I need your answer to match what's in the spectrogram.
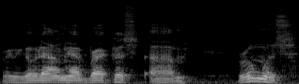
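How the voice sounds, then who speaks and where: A man's voice: deep voice, normal speed, mellow, slightly rough. A man chatting casually as he narrates a travel vlog. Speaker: travel vlogger. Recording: noisy handheld travel video.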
